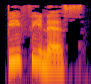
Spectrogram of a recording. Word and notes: beefiness: British English

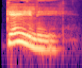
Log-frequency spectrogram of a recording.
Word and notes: gaily: British English

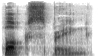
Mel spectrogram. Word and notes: box spring: British English

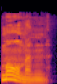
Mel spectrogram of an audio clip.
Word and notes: mormon: British English

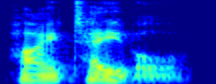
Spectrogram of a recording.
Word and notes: high table: British English

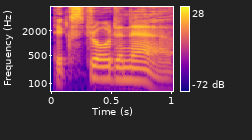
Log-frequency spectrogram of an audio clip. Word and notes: extraordinaire: British English

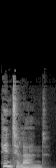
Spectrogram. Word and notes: hinterland: British English

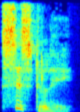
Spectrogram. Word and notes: sisterly: British English

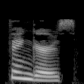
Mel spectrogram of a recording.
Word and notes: fingers: British English

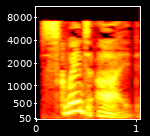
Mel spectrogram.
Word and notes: squint-eyed: British English

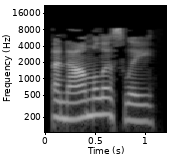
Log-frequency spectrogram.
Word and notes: anomalously: British English

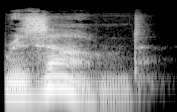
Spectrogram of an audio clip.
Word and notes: resound: British English

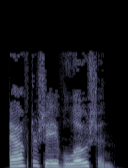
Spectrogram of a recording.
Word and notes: after-shave lotion: British English

